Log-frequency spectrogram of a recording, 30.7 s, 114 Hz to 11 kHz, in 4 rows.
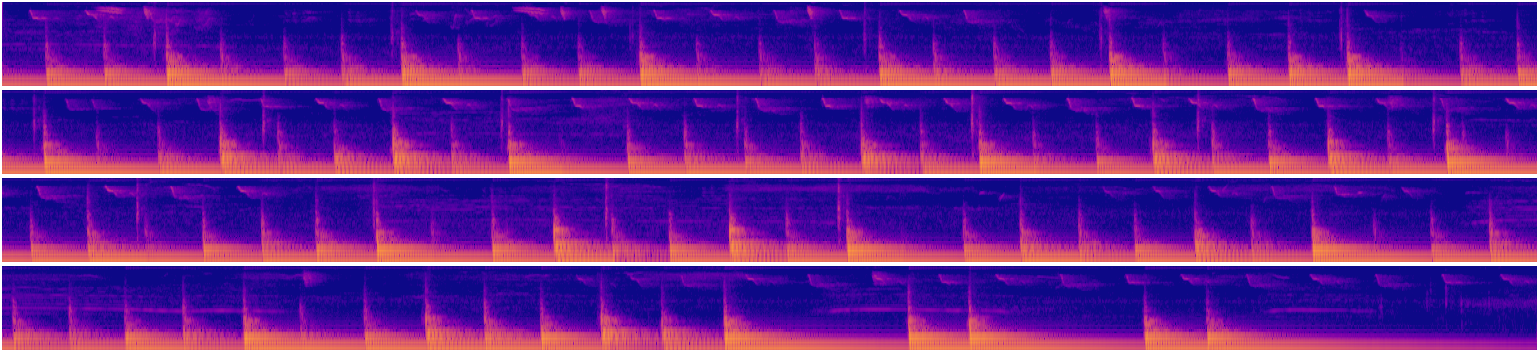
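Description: An 18-inch deerskin shamanic frame drum on a willow frame, struck with a firm padded beater in a steady, fast beat. Its thick skin gives a deep, rich tone that rings on between strokes. Near the end the strokes slow and stop, and the drum rings out.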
